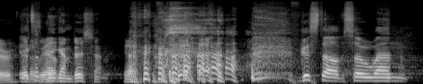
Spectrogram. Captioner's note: panelists laugh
